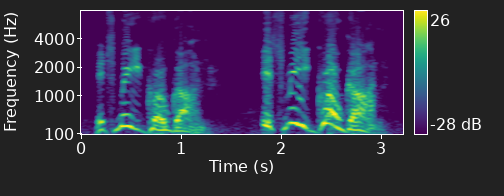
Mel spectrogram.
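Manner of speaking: booming, swooping, slow orc bellow, marble-mouthed. Trying out a new orc character's voice, Grogon orc voice with a mouthful of marbles. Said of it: "mouthful of marbles thing".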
